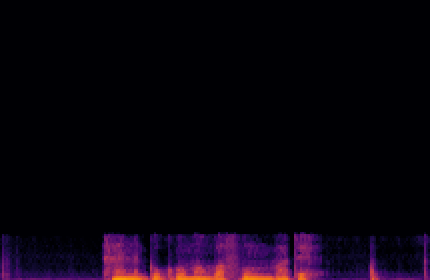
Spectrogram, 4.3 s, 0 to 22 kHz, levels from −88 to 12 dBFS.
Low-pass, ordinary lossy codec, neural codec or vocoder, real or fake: 3.6 kHz; AAC, 24 kbps; codec, 16 kHz in and 24 kHz out, 0.4 kbps, LongCat-Audio-Codec, fine tuned four codebook decoder; fake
